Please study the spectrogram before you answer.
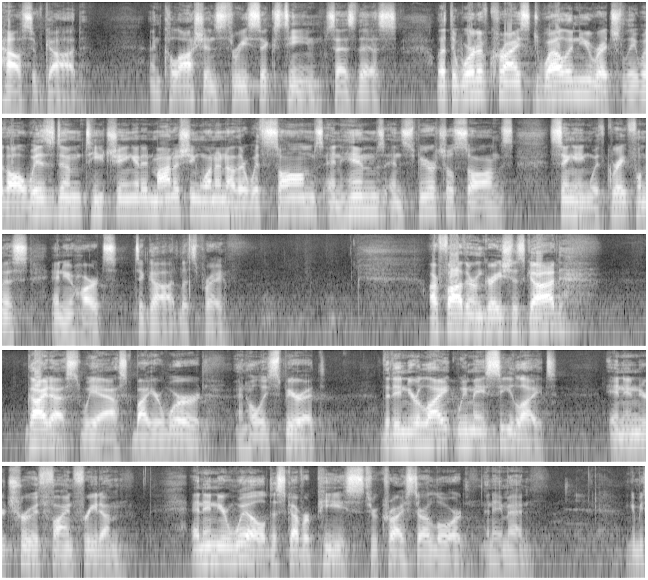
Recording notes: recorded on Sunday, July 2nd, 2023, at the weekly worship gathering of Cross & Crown Church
